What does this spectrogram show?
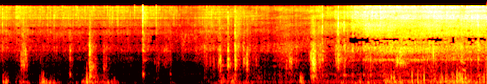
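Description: Beef and onions frying in a cast-iron Dutch oven over a wood fire: scattered crackles and pops at first, then a steady sizzle that swells much louder about four and a half seconds in.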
